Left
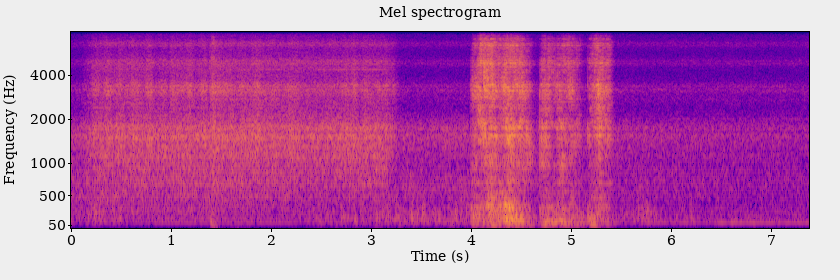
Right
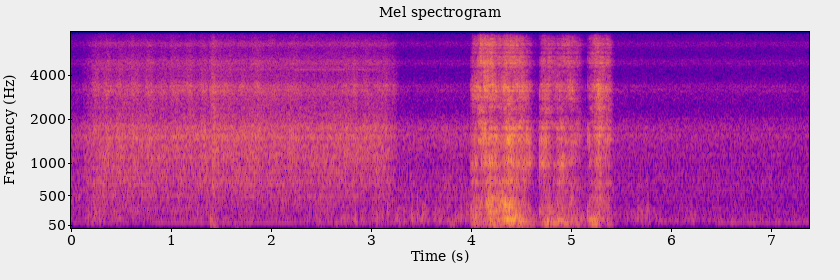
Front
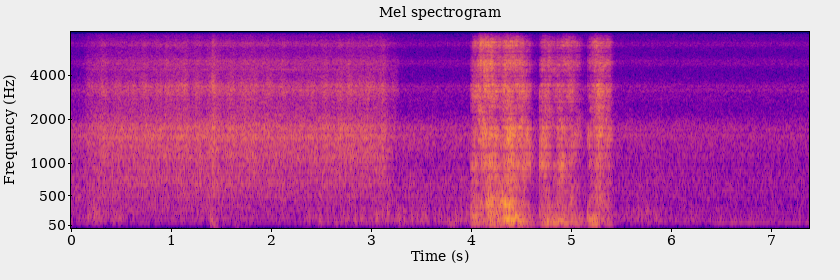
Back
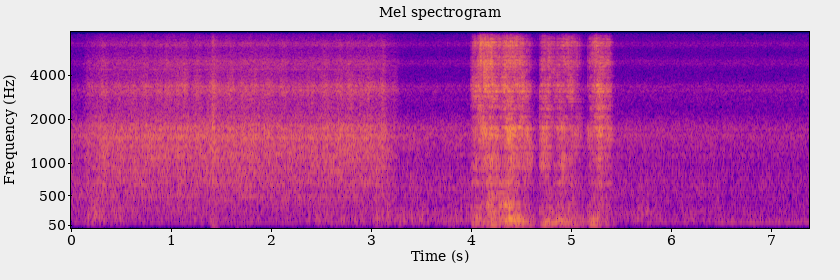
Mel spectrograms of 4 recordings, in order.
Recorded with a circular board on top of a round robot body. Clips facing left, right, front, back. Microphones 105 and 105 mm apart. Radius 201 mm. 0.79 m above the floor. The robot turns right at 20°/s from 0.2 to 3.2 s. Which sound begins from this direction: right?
Tearing paper, at 1.4 s.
